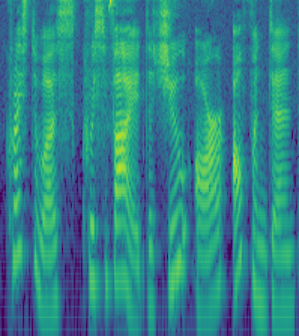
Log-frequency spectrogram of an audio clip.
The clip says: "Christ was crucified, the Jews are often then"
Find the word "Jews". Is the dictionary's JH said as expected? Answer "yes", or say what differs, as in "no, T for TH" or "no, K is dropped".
no, CH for JH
